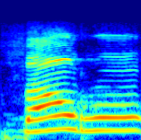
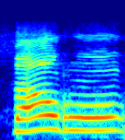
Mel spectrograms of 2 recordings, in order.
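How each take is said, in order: No difference in how they are said.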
